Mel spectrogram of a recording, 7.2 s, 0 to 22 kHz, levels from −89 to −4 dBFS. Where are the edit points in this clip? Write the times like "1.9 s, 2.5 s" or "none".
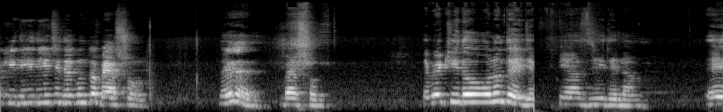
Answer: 5.4 s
